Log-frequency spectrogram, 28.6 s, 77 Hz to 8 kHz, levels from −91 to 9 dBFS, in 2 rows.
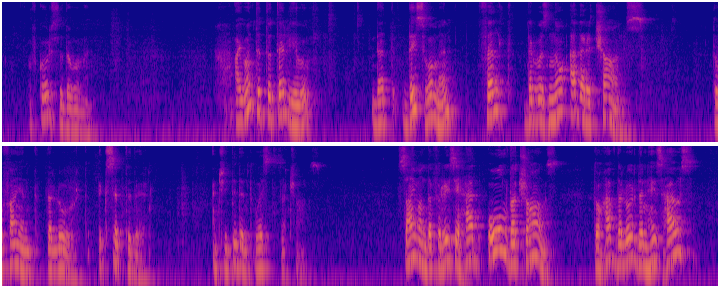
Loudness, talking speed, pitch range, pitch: -33 LUFS, 90 wpm, 100-160 Hz, 120 Hz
